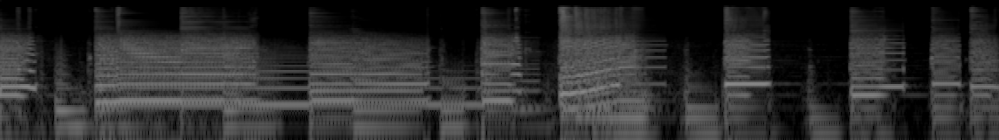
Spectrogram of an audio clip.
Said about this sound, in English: The pedal that they introduced some months ago is called the Smolder Acoustic Overdrive. And yes, it adds overdrive to your acoustic guitar signal. Pretty darn cool. Let's check it out.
